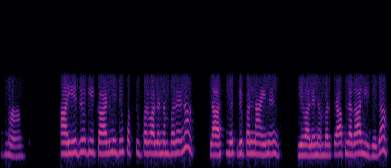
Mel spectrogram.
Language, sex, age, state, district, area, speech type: Hindi, female, 18-30, Madhya Pradesh, Jabalpur, urban, conversation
